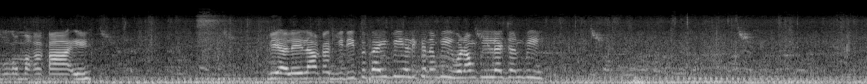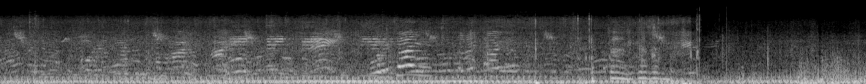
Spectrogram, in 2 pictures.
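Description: Several people chatter nearby outdoors.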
